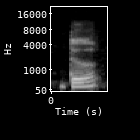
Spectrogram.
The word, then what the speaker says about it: 德: It's pronounced as 德, which means virtue or integrity.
